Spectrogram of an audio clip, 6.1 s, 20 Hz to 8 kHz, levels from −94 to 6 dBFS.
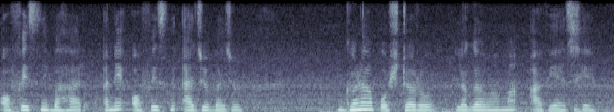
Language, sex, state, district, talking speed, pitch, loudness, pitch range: Gujarati, female, Gujarat, Valsad, 115 wpm, 195 Hz, -16 LUFS, 185-215 Hz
